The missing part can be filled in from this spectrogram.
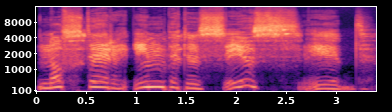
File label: humanoid female; Stellaris; humanoids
